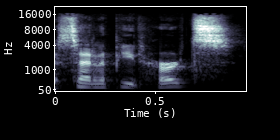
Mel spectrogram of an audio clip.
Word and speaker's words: Centipede Hz: I mean, they had, Centipede HZ, or Centipede Hertz. Is that how you say it? – That's how I've been saying it.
